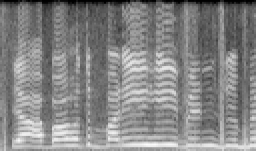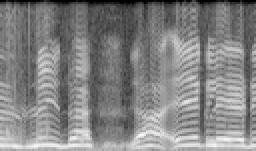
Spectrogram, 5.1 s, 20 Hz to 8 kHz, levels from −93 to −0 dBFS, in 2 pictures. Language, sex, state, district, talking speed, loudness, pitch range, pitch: Hindi, female, Madhya Pradesh, Katni, 130 wpm, -8 LUFS, 330-370 Hz, 350 Hz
